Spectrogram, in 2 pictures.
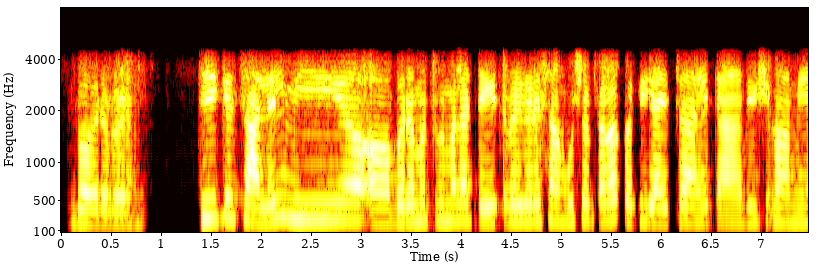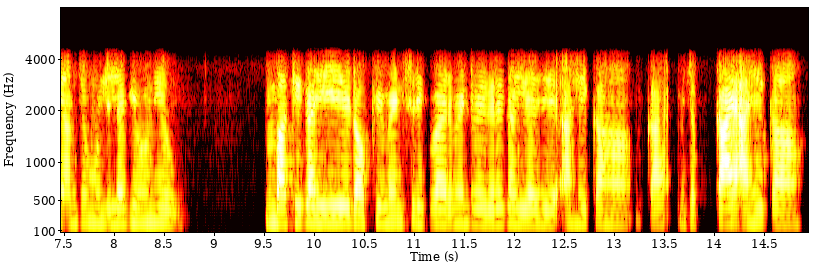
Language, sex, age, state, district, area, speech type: Marathi, female, 30-45, Maharashtra, Mumbai Suburban, urban, conversation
